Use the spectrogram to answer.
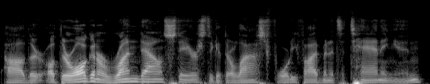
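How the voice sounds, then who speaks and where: Deep-voiced and fairly quick, a middle-aged man gives laid-back live commentary on a bike race. He chats with viewers, reads chat messages aloud, and uses "dude" a lot.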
